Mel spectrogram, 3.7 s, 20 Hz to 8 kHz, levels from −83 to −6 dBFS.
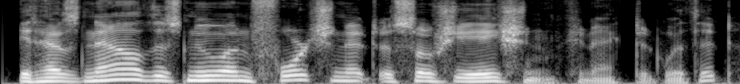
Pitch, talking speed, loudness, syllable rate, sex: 125 Hz, 160 wpm, -15 LUFS, 5.5 syllables/s, male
